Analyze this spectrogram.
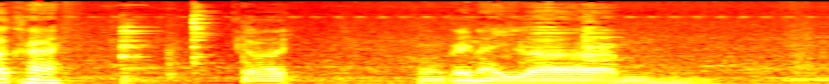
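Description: A metal rod clanks down onto a hard surface.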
